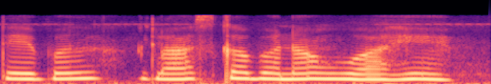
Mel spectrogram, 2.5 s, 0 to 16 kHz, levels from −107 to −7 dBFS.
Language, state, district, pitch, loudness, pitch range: Hindi, Arunachal Pradesh, Papum Pare, 240 Hz, -14 LUFS, 235-250 Hz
